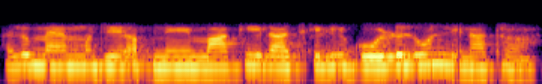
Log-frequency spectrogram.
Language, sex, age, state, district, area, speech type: Hindi, female, 18-30, Madhya Pradesh, Gwalior, rural, conversation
